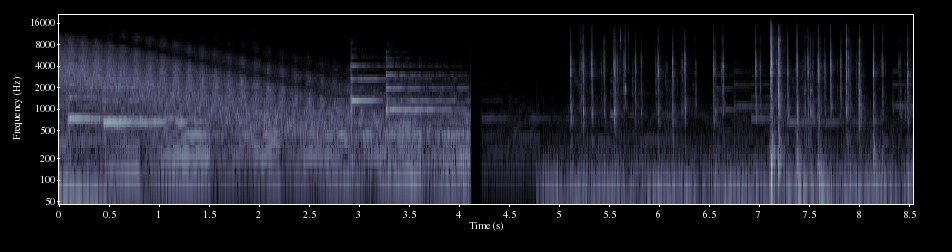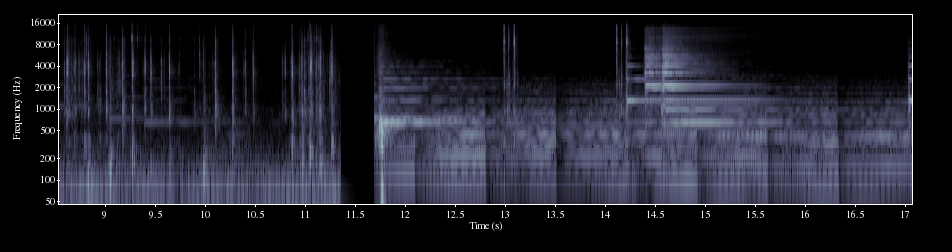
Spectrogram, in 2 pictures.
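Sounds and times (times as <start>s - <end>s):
typing on keyboard: 4.8s - 11.4s, 14.1s - 14.4s.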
